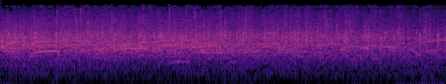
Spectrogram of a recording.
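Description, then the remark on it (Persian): Steady, sustained applause from a crowd, a dense wash of many hands clapping at an even level for several seconds, with a few faint whistles or cheers mixed in. “یک چکچک و یک تشویق به افتخاری بزرگ برن.”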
